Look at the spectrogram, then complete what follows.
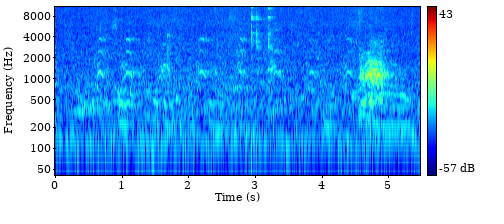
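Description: A young elephant seal gives one short call, about half a second long, near the end.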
